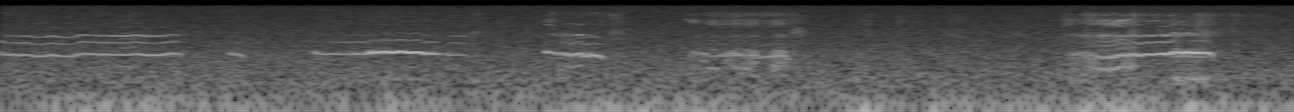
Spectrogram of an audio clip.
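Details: Two red foxes near their dens, captured by camera trap in rural Corte Franca, Cavarzere area (VE), Italy: a run of tonal whines with harmonics, some rising then falling, mixed with short rough noisy bursts.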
